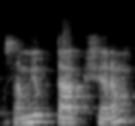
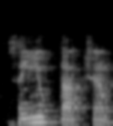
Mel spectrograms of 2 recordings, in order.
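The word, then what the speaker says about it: संयुक्ताक्षरम्: Both are the correct as well. So this is a specific pronunciation of yakara. Whenever there is an anuswara and followed by ya or va, or okay, for this, then you will have the anunasika yakara pronunciation which comes into place.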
